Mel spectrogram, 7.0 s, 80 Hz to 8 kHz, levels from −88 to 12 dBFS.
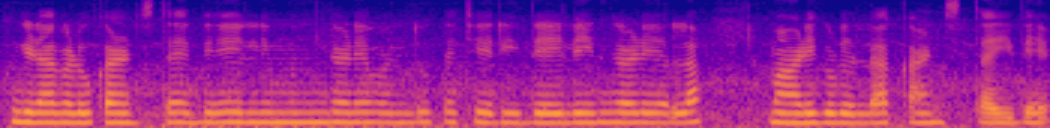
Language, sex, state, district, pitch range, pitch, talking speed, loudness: Kannada, female, Karnataka, Raichur, 215-225 Hz, 220 Hz, 130 wpm, -16 LUFS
